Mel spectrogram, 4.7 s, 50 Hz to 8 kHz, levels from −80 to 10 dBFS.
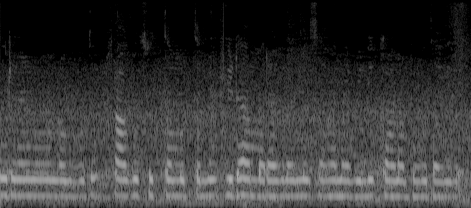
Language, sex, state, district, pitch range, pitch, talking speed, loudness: Kannada, female, Karnataka, Raichur, 220-230 Hz, 225 Hz, 115 wpm, -27 LUFS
